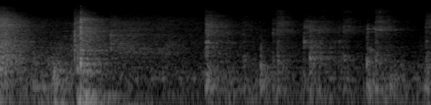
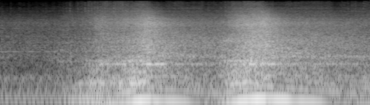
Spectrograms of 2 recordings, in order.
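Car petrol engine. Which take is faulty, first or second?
first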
